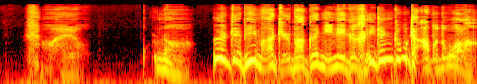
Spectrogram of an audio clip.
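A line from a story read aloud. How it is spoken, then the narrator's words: Laughing. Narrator (Chinese): 胡铁花笑着说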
